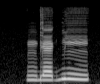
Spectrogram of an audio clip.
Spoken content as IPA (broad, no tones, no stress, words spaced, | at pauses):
ŋɡɛɡ͡bĩ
